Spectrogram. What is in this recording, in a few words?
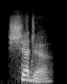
"shudder", Indian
